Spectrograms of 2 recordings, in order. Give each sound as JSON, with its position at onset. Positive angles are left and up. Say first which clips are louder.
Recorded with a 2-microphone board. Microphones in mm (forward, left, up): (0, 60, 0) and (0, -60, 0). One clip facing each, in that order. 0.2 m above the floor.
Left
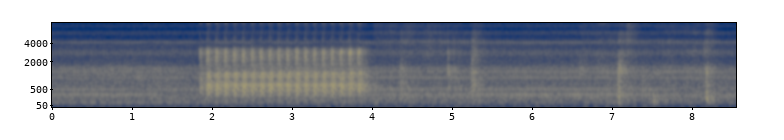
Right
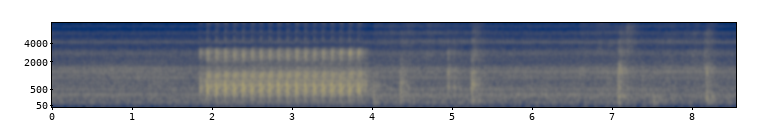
{"t": 1.8, "sound": "a gunshot", "louder": "right 2 dB", "side_deg": -35, "distance_m": 2.5}
{"t": 4.0, "sound": "footsteps", "louder": "right 2 dB", "side_deg": -55, "distance_m": 3.0}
